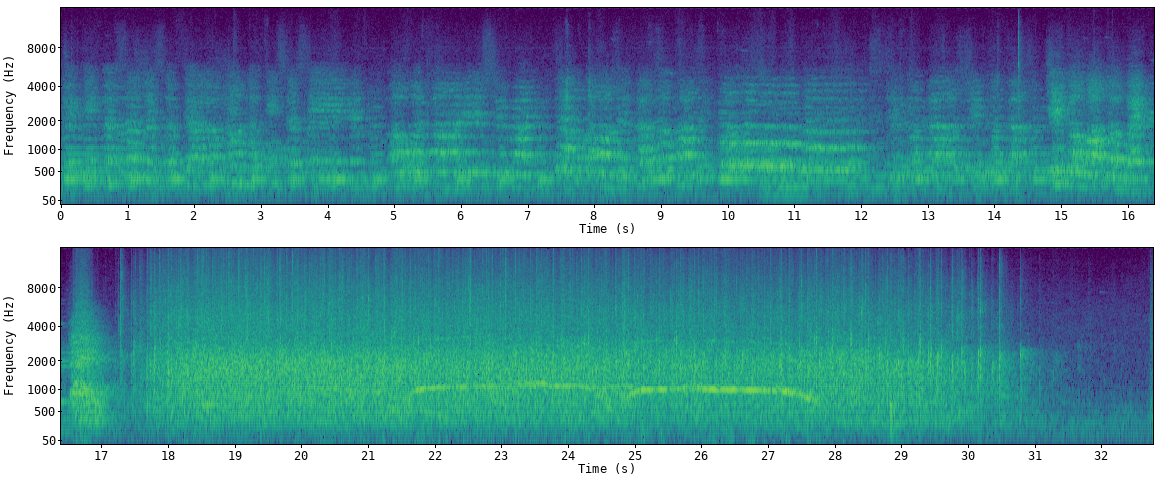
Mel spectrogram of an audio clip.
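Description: School chorus singing the closing phrases of a song, ending about sixteen seconds in. Loud audience applause follows and runs on, with one long high-pitched call from the crowd riding over it near the middle.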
